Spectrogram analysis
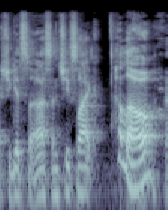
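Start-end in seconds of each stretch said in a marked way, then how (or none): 1.5-2.1 bright hello. Retold or imitated. Staffer greets the teen fans.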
